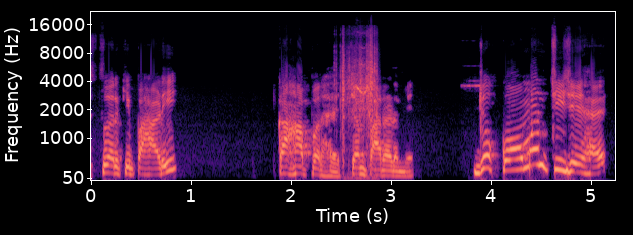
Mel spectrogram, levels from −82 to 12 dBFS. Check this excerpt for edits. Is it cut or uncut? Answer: cut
